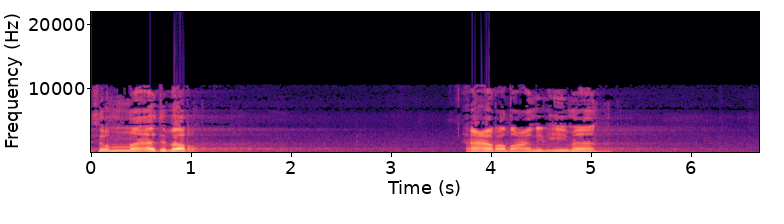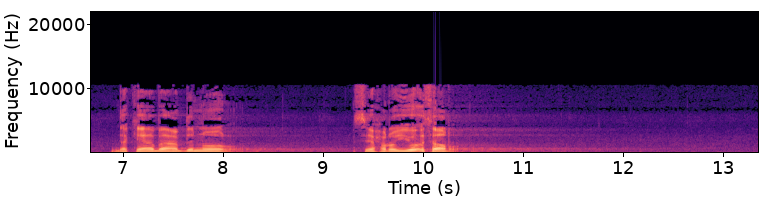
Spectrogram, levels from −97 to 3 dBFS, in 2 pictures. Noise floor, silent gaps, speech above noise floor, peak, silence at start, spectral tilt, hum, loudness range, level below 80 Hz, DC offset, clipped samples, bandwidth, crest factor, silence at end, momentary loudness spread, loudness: -52 dBFS; none; 37 dB; 0 dBFS; 0 s; -5 dB/octave; none; 4 LU; -56 dBFS; under 0.1%; under 0.1%; 11 kHz; 18 dB; 2.6 s; 24 LU; -15 LUFS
